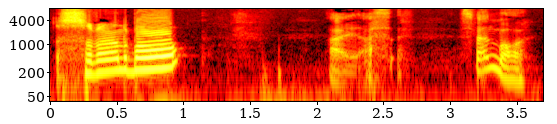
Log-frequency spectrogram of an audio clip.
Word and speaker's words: Svendborg: Alltså Max sa ju Svenborg väldigt svenskt. Jag vill höra ett mer danskt uttal. Svenborg. Svenborg.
